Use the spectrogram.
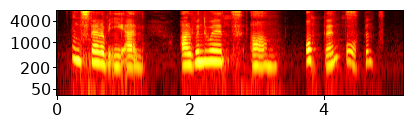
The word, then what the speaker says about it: åpent: Er vinduet åpent. Åpent. And that doesn't look like the word open, but it sounds like the word open.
